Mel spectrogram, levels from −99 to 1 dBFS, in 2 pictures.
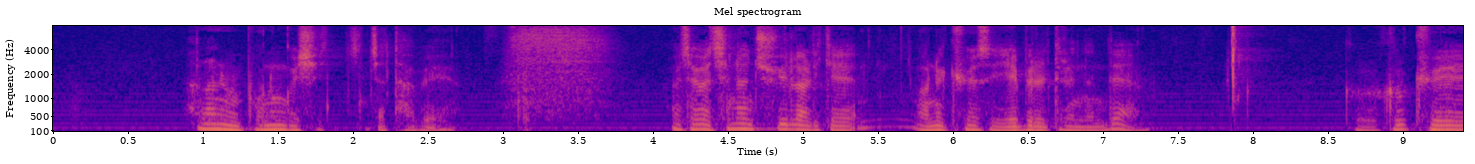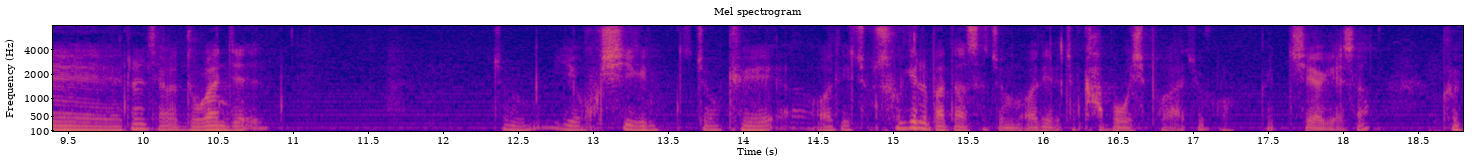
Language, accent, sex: Korean, native, male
